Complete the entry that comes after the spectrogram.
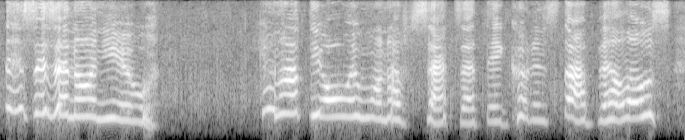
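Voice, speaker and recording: A woman voicing an anguished, devoted teenage girl in an emotional cartoon fan dub, with dramatic, halting, pleading delivery. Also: very high-pitched, a bit bright, rough recording. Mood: earnest, insistent. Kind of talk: emotional animated-series fan comic dub.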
